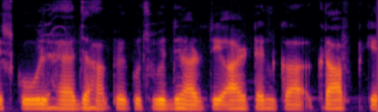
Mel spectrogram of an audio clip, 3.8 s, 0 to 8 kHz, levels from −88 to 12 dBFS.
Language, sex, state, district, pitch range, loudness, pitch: Hindi, male, Chandigarh, Chandigarh, 110-115 Hz, -18 LUFS, 110 Hz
